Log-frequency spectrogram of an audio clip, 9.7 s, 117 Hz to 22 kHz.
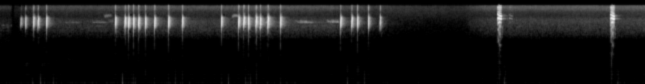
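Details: A European robin (Erithacus rubecula), recorded in Guadalajara, Spain, in February 2010, sings short, high phrases of quick trilled and tinkling notes with thin whistles between. Two sharp clicks follow near the end.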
